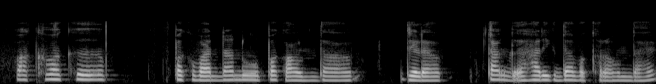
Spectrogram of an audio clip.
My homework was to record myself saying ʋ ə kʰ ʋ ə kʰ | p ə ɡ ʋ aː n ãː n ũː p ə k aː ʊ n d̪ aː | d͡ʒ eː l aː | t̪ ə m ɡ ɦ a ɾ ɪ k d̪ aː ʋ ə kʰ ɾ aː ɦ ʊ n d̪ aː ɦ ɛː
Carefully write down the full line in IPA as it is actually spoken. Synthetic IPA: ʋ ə kʰ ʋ ə kʰ | p ə k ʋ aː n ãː n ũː p ə k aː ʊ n d̪ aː | d͡ʒ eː ɽ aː | t̪ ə ŋ ɡ ɦ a ɾ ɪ k d̪ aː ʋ ə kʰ ɾ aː ɦ ʊ n d̪ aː ɦ ɛː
